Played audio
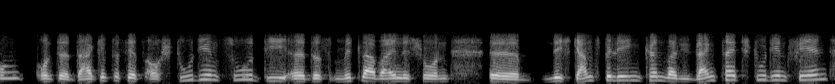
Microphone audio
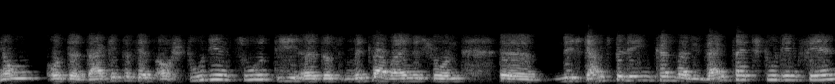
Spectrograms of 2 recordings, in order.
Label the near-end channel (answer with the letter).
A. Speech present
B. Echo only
B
